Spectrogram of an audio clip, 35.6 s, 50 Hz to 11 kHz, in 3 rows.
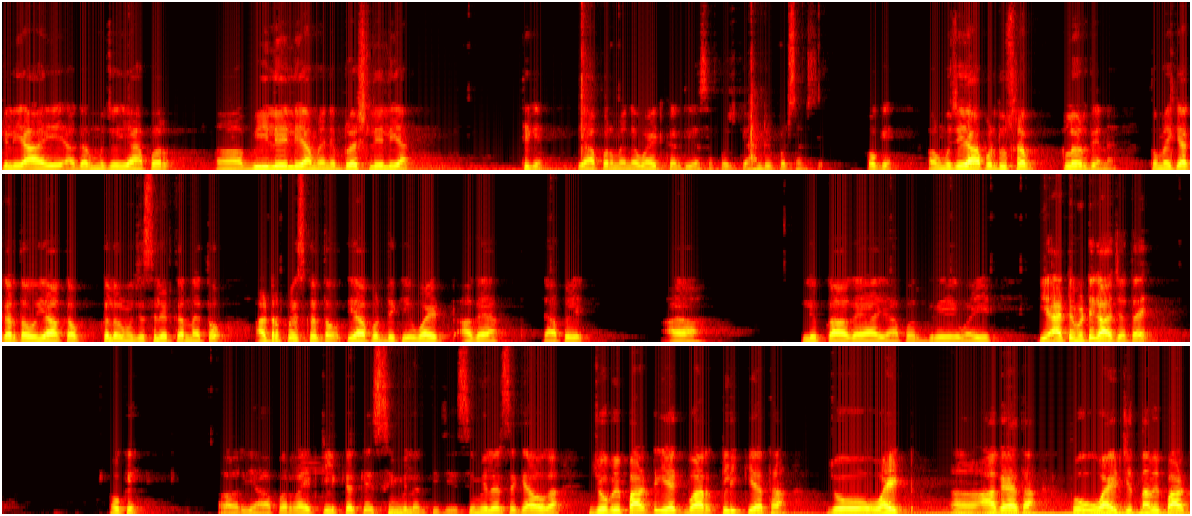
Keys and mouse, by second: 1.1 click, 2.3 b, 4.5 click, 5.8 x, 6.1 click, 7.5 KP_0, 7.7 click, 14.5 alt+click, 17.3 alt+click, 20.6 alt+click, 25.5 shift+click, 25.8 right click, 27.2 click.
